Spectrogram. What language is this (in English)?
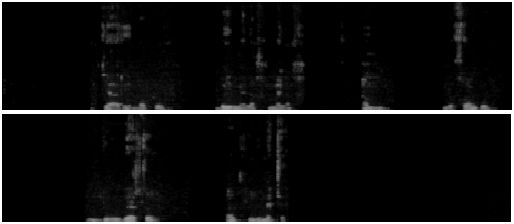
Wolof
